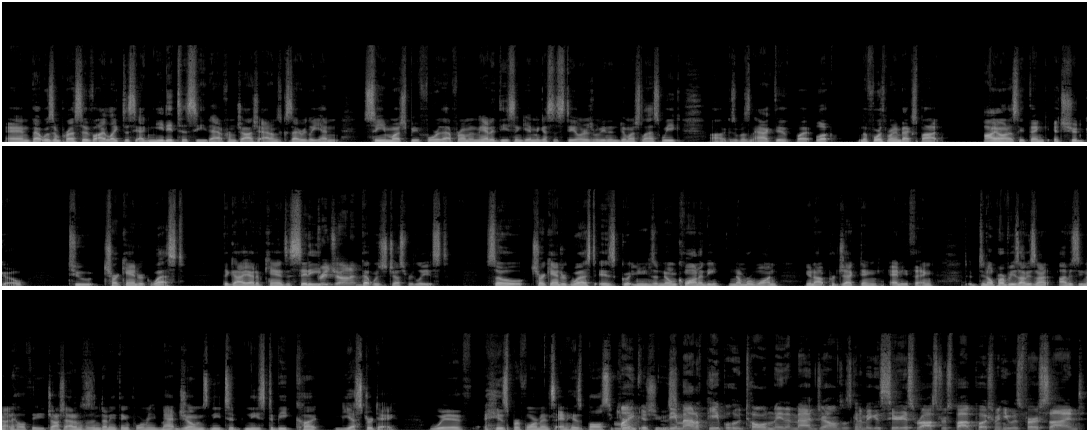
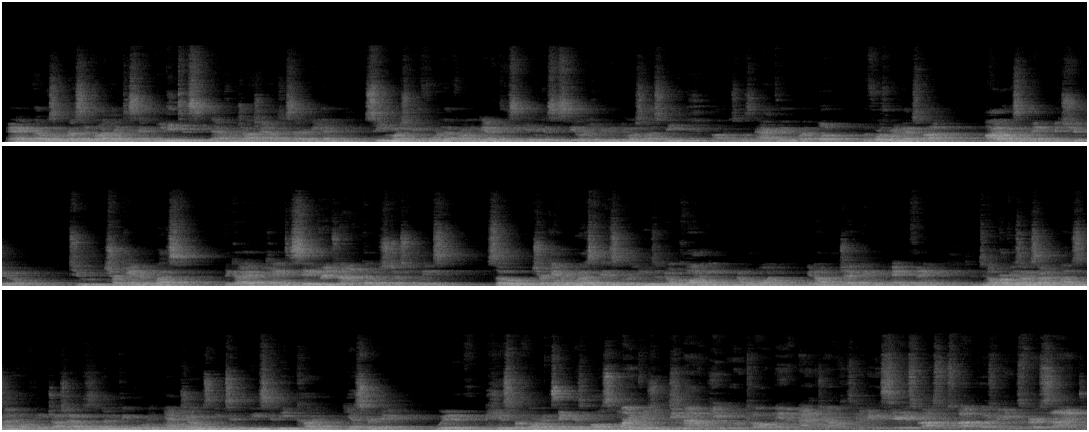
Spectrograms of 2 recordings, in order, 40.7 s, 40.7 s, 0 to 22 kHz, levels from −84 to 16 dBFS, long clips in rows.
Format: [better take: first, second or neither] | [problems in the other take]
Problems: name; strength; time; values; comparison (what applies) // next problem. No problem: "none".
first | room echo; strong; dies away in 1.8 s // off-mic speech; far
